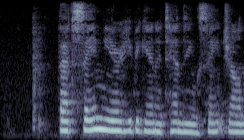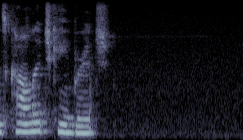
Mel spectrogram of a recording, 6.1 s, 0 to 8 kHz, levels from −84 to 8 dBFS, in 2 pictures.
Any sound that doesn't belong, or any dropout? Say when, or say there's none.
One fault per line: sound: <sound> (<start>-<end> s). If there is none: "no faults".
no faults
